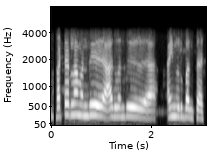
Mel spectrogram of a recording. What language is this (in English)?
Tamil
